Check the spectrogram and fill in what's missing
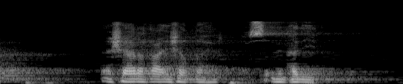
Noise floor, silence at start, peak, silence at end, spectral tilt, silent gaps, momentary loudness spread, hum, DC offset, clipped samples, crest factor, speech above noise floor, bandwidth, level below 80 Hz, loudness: -53 dBFS; 0 s; -10 dBFS; 0.35 s; -5 dB/octave; none; 20 LU; none; under 0.1%; under 0.1%; 20 dB; 27 dB; 8 kHz; -52 dBFS; -27 LUFS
